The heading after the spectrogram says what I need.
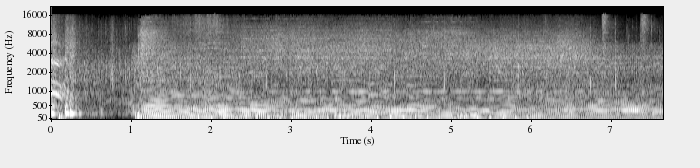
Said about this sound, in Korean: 감사와 영광에 큰 박수 올려드리며 경배와 찬양의 자리로 나갑시다.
